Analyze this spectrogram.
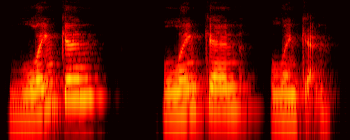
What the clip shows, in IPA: ˈlɪŋkən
